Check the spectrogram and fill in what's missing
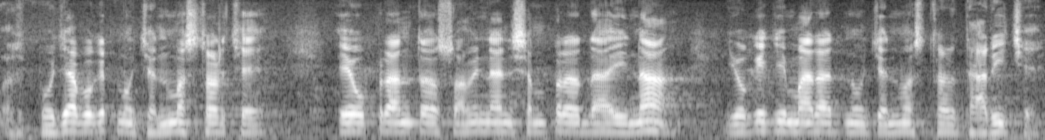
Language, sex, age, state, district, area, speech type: Gujarati, male, 60+, Gujarat, Amreli, rural, spontaneous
